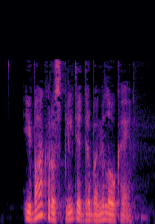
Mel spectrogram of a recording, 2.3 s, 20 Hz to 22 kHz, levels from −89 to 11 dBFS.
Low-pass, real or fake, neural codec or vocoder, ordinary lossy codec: 7.2 kHz; real; none; MP3, 32 kbps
